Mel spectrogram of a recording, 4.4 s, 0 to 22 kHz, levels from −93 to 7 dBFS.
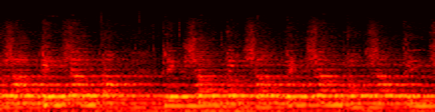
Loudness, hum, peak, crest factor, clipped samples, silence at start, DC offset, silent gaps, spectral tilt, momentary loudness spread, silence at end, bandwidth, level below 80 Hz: -35 LUFS; none; -22 dBFS; 12 dB; under 0.1%; 0 s; under 0.1%; none; -7.5 dB/octave; 5 LU; 0 s; 10.5 kHz; -56 dBFS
